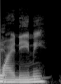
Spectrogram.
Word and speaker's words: Hueneme: And I think it says Port Hueneme. Is that how you say it? – Hueneme. Yeah. – Hueneme.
